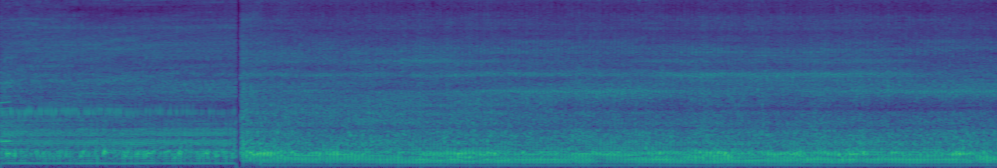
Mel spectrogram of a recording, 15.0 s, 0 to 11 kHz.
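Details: Nissan 6hp 4-stroke outboard idling roughly with a loose, irregular beat. Cam decompression device was welded closed after repeated rebuilds. It starts easily on choke but won't run without it. Dirt growing inside is suspected, not confirmed.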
